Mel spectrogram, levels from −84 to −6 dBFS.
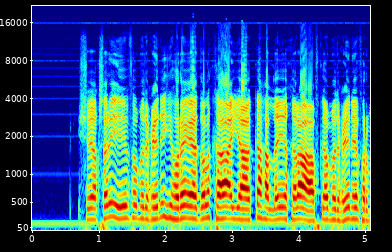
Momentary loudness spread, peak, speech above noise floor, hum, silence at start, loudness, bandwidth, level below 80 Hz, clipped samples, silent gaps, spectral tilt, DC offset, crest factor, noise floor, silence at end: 8 LU; 0 dBFS; 34 dB; none; 0.75 s; -11 LUFS; 17 kHz; -38 dBFS; under 0.1%; none; -4.5 dB/octave; under 0.1%; 12 dB; -45 dBFS; 0 s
